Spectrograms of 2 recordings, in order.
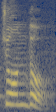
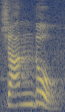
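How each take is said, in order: First: The first vowel is an 'o' sound. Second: The first vowel is an open 'aa' sound. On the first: This is the North Gujarat dialect pronunciation. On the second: This is the standard pronunciation.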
